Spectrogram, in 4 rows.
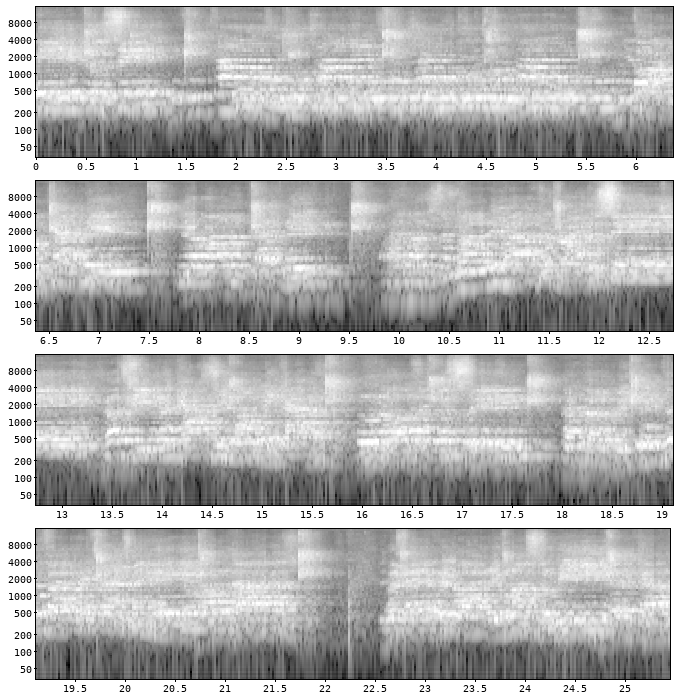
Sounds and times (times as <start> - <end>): Choir: 0.0 - 25.4.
